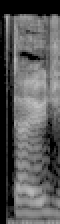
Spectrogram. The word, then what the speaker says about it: Doge: I believe that's pronounced correctly. – Doge, yeah.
